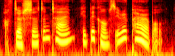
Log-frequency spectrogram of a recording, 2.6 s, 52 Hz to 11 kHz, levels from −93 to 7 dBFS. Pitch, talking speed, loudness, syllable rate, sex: 225 Hz, 160 wpm, -16 LUFS, 6.6 syllables/s, female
